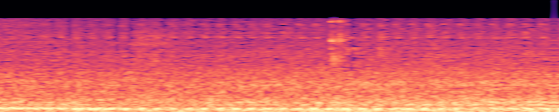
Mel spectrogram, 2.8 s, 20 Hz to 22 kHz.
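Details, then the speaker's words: 1968 Chevrolet Camaro driving on the road with replaced steering box: smooth, steady V8 rumble with no misses, knocks, rattles or shakes through the road noise; runs nicely. "Nice tight running car. You can hear there's no rattles or shakes or shimmies or anything in it whatsoever. It's a nice running car."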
